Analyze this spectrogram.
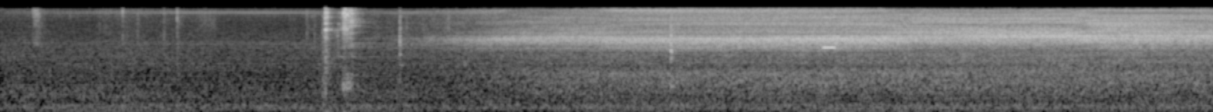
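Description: Hot-air rework station blowing: a steady airy hiss fades in about two seconds in and holds. A faint click comes before it, and a short faint high beep about four seconds in.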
